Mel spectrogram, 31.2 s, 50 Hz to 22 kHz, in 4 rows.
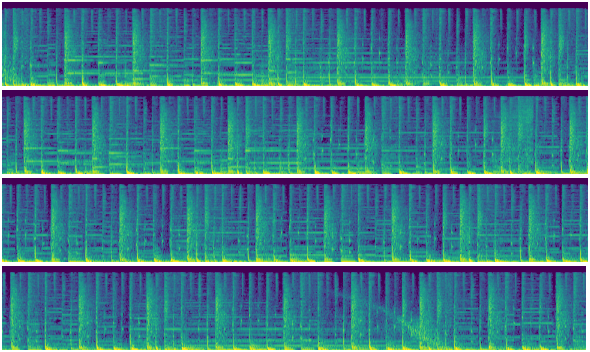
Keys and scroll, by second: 4.3 Return, 5.1-7.9 typing.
